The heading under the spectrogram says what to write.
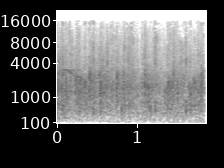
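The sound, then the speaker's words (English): An audience in a church applauds people aged 50 and over in a dense, steady wash of clapping that holds at an even level for the whole couple of seconds, with no distinct voices rising above it. “The rest of you guys should be cheering for these people. Give it up for these people.”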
